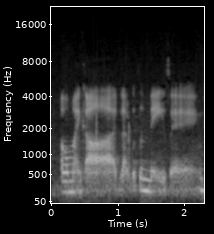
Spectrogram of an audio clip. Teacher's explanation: vocal fry is kind of like the Kardashian thing where they're like, oh my god, that was amazing, and it kind of goes all crackly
